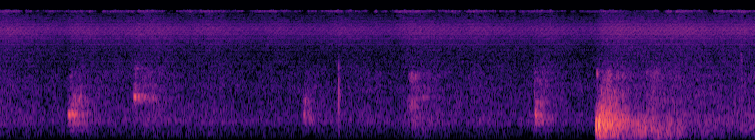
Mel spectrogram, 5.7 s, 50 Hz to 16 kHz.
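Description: A bowling ball strikes pins on a cross-lane spare pickup at a 1989 women's televised bowling final, a loud clattering crash near the end after scattered quieter knocks and light crowd noise.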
